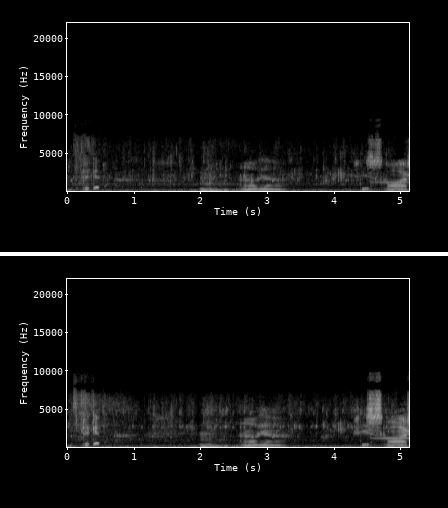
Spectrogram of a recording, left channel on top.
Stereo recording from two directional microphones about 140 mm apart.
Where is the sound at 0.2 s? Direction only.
10° right (ahead or behind).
